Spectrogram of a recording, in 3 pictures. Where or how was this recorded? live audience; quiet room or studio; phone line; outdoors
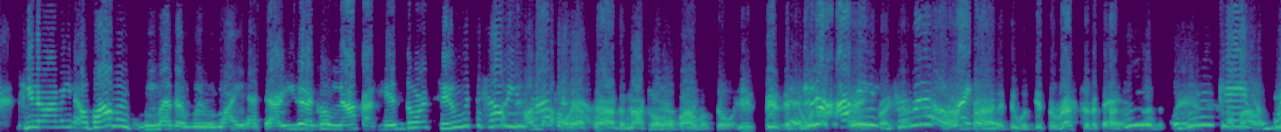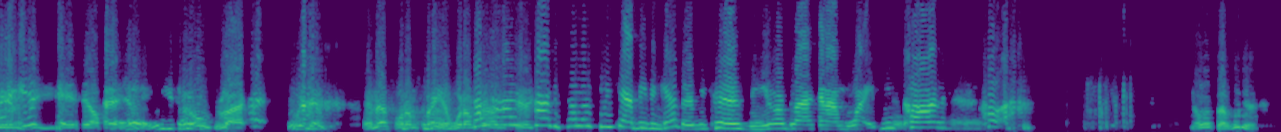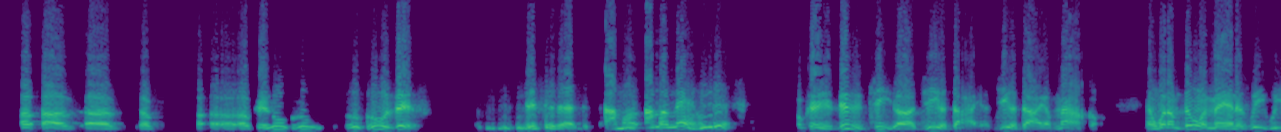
phone line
